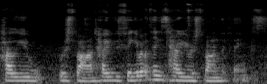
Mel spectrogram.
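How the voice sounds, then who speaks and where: Amid noticeable background noise, a woman speaks at a medium pitch and a very fast pace. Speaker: YouTuber, twin co-host. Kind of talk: casual chat.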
